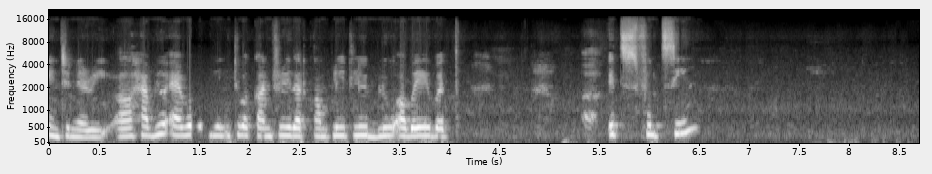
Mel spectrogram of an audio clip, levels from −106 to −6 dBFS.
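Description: From start to finish, the speech carries a steady buzz at about 43.1 Hz. That is a block size mismatch (truncated). One stage hands on longer blocks than the next stage takes in. The leftover tail of each block is dropped. The buzz rate fits blocks of about 1024 samples. Each cut leaves a jump in the waveform, repeating at that rate. The speech runs at 1.0 times normal speed, so pacing sounds unchanged.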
